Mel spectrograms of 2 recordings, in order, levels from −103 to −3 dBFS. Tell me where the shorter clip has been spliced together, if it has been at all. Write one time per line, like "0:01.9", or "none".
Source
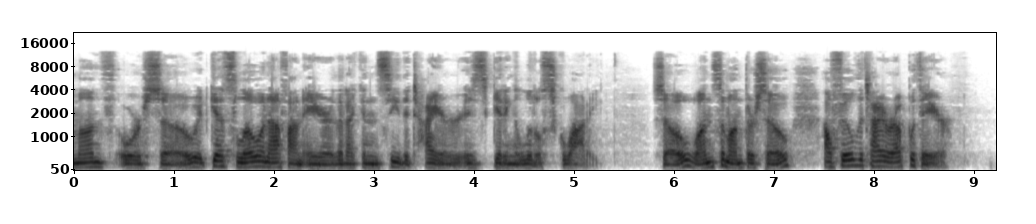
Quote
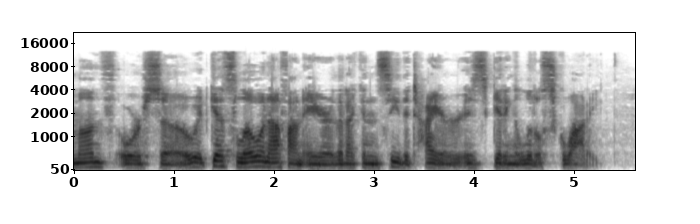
none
